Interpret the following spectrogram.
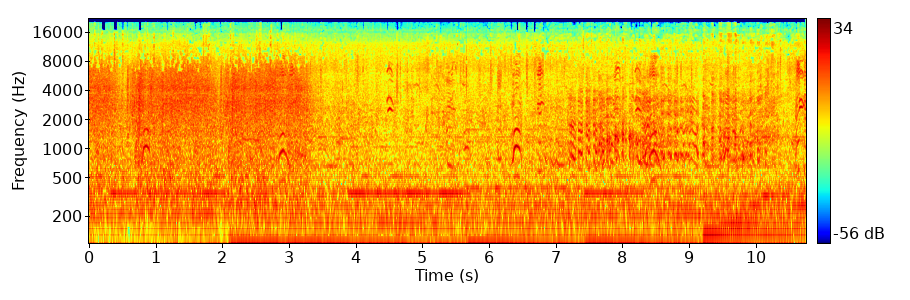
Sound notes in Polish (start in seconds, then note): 3.7 krzyk mew w oddali; 7.1 terkotanie pingwinów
